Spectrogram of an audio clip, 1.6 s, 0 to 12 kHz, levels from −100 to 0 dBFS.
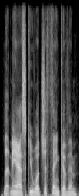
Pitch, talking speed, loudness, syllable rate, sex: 150 Hz, 340 wpm, -19 LUFS, 6.2 syllables/s, male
